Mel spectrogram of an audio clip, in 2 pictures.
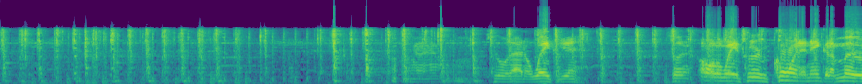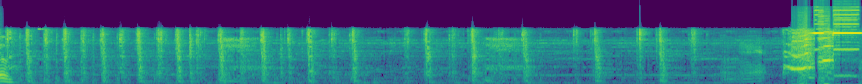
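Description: A small machine taps rapidly in a steady rhythm.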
